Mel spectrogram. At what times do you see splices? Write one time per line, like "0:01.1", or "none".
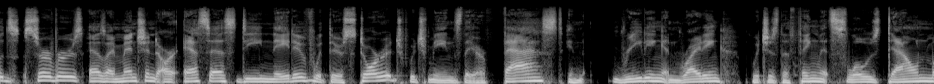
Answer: none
